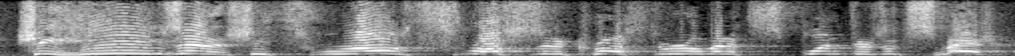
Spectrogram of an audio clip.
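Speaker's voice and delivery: high, straining action telling; dramatic shouted narration. Retold or imitated. Storyteller reenacting the wife hurling the esrog, high and frantic. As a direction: heave the verbs out high, stretching the first. Narrating the furious throw and smash.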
